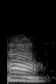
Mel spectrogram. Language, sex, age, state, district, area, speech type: Manipuri, female, 18-30, Manipur, Senapati, rural, conversation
